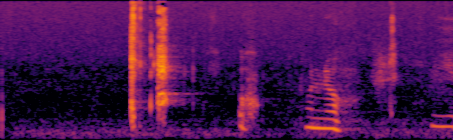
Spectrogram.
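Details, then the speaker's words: Self-induced hiccups in an infant: a few abrupt, sharp catches of breath with small voiced squeaks in a quiet room, caregiver speaking softly. "gave yourself a hiccup. Okay, you want to eat? Okay."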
